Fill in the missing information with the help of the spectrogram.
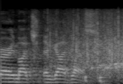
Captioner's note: applause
